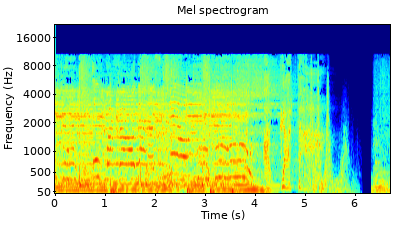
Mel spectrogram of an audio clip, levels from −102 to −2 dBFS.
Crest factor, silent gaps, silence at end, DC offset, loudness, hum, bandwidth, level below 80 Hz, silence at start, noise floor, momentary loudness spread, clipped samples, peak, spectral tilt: 10 dB; 6.13-6.31 s; 0 s; under 0.1%; -20 LUFS; none; 11 kHz; -30 dBFS; 0 s; -42 dBFS; 13 LU; under 0.1%; -10 dBFS; -4.5 dB/octave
